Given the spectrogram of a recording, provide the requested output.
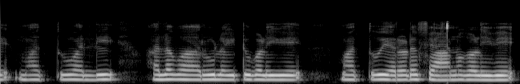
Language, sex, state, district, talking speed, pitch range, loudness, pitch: Kannada, female, Karnataka, Bidar, 80 wpm, 215-225 Hz, -19 LUFS, 220 Hz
